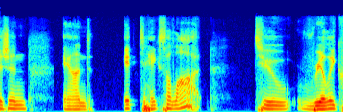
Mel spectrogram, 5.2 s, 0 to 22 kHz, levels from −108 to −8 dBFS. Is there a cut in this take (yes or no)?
no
